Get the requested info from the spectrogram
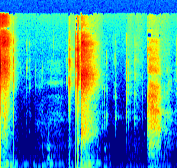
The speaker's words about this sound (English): I just wanted to crack the beer into the microphone.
